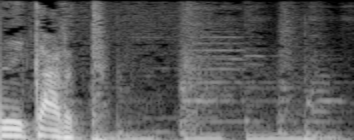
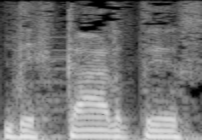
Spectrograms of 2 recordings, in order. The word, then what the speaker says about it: Descartes: al pensamiento de rené de kart rené de kart se escribe descartes está todo bien si usted dice descartes bojan o nada se dice de kart esto pasa con los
